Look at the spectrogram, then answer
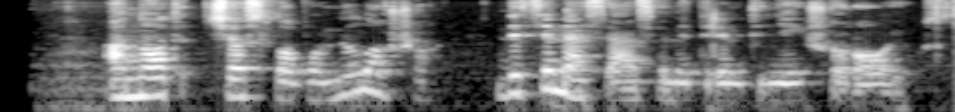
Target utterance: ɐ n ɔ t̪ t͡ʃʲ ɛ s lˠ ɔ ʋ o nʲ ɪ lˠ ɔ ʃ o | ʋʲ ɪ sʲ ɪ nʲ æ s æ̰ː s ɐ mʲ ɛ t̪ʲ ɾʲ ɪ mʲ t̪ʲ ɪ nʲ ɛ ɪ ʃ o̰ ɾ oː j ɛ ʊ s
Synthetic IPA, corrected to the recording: ɐ n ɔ t̪ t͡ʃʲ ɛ s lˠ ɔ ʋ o mʲ ɪ lˠ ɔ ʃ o | ʋʲ ɪ sʲ ɪ mʲ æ s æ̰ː s ɐ mʲ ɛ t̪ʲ ɾʲ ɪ mʲ t̪ʲ ɪ nʲ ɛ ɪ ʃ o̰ ɾ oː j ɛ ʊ s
